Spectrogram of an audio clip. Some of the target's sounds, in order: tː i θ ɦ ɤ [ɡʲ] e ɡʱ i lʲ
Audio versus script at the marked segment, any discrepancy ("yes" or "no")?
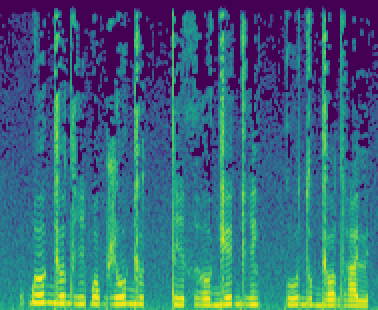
no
